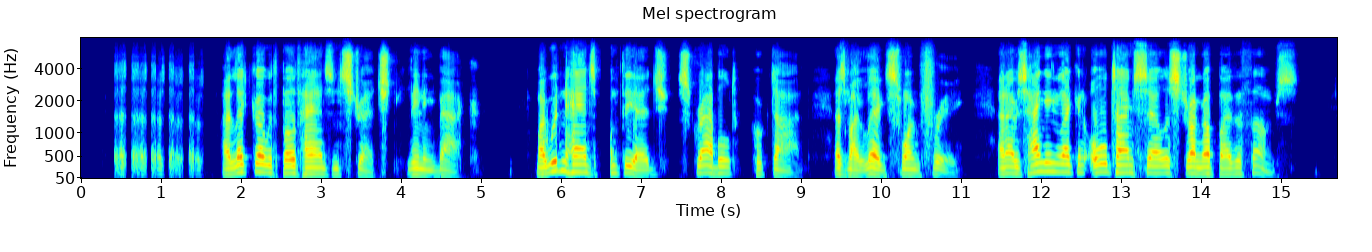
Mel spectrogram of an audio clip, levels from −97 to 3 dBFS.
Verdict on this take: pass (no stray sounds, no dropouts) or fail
fail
